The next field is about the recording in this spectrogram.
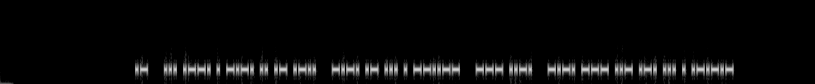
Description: Morse code, heard as a keyed tone, about 52 wpm, 700 Hz. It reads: A SPECIAL CASE, OF COURSE.
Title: Sentences from Top 1000 Words - Review Part 3 - 50wpm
